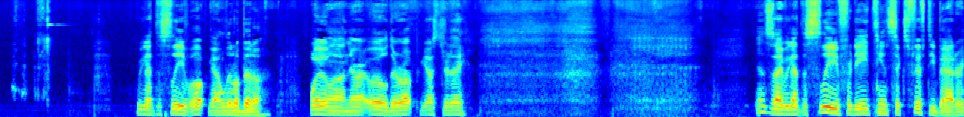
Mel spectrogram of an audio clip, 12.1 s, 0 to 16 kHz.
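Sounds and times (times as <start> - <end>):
person breathing: 6.0 - 9.4.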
